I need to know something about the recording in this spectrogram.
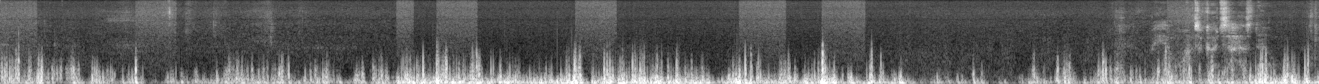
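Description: Wind buffeting the microphone: a low, uneven rumble that swells and fades in gusts, loudest in the middle.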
